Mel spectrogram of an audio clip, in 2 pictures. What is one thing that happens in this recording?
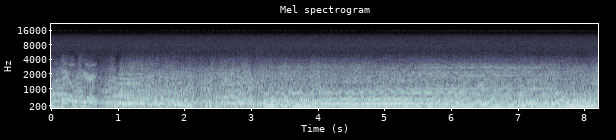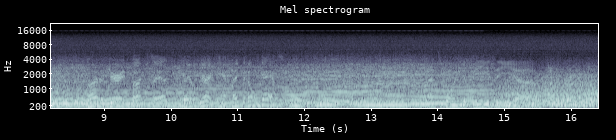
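A race car engine roars at high speed with a steady, loud pitch.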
